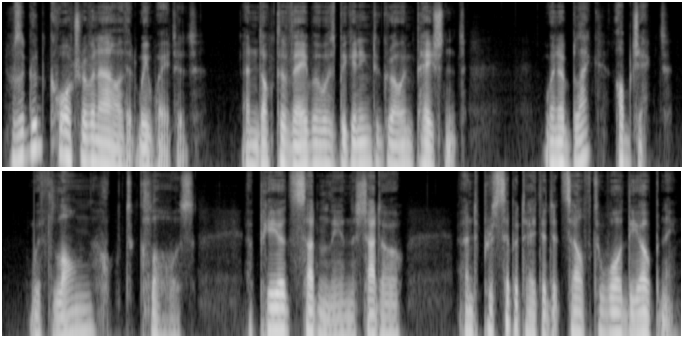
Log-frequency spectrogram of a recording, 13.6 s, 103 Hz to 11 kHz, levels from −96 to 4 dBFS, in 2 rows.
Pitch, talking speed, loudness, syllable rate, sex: 100 Hz, 170 wpm, -22 LUFS, 5.5 syllables/s, male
